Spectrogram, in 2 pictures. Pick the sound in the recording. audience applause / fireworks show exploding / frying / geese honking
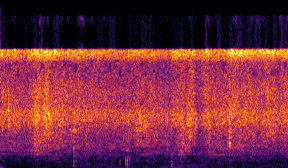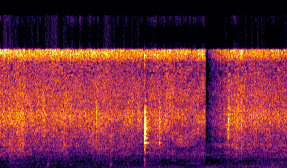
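frying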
